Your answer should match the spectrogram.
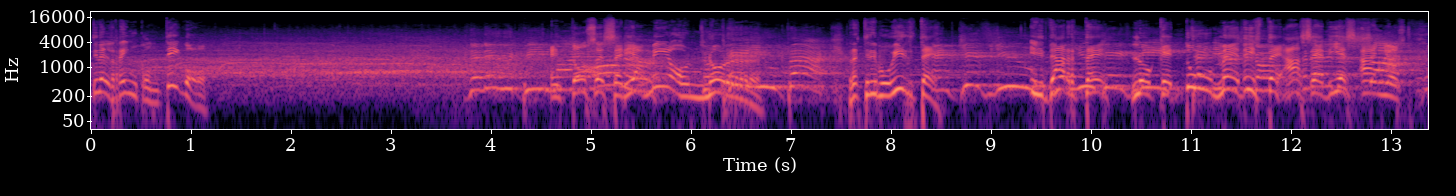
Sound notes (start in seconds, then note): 0.0 applause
